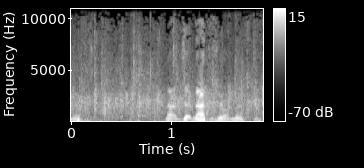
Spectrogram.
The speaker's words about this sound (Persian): مرسی تشویق کنید.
